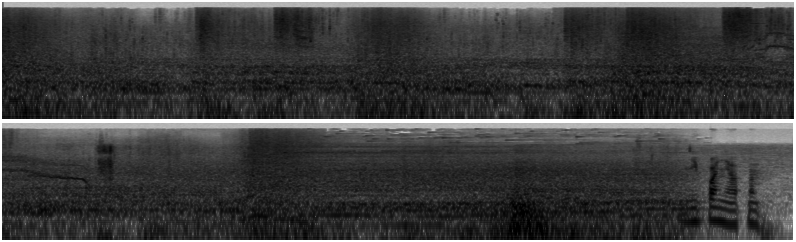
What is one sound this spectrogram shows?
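A monstrous creature roars and growls loudly.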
